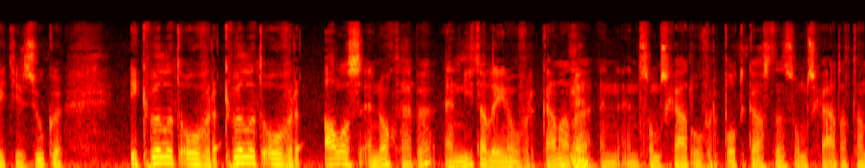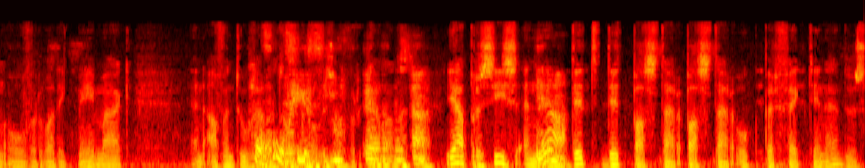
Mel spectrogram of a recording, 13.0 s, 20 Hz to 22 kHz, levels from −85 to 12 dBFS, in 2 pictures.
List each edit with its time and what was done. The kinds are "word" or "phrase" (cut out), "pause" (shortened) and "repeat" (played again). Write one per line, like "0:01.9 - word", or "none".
0:01.7 - repeat
0:03.0 - word
0:05.2 - phrase
0:09.8 - pause
0:11.6 - repeat

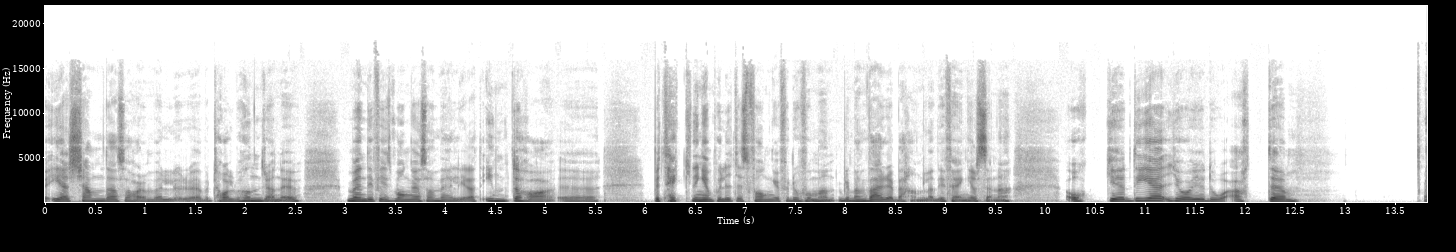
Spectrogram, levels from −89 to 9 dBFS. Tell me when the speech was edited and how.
none

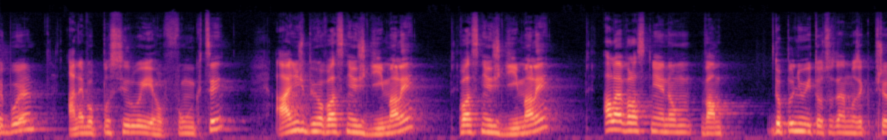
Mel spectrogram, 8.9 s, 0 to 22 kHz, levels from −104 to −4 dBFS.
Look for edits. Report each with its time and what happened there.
0:04.6 - repeat

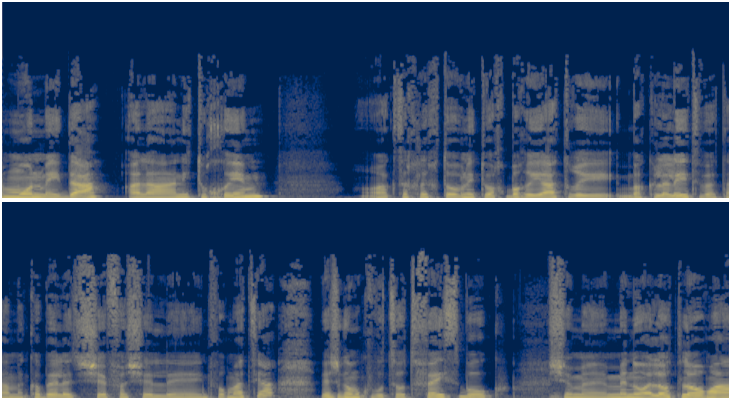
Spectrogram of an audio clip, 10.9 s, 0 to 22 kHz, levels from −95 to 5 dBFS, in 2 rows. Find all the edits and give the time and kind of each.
0:09.6 - word

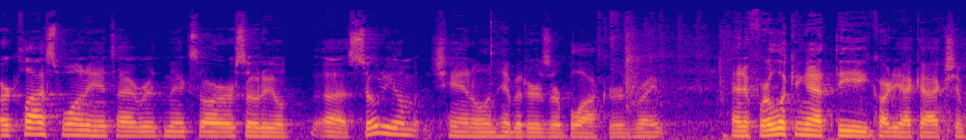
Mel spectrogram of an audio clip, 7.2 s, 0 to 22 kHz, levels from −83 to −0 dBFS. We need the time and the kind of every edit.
none

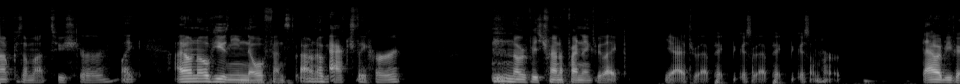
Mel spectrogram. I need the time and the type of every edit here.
0:02.3 - phrase
0:02.9 - phrase
0:03.3 - word
0:05.9 - word
0:07.5 - repeat

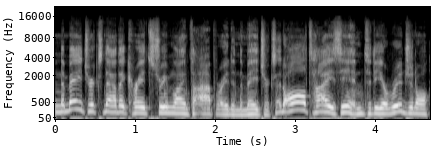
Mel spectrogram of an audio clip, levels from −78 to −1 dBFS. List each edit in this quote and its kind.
0:01.7 - word

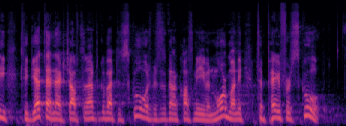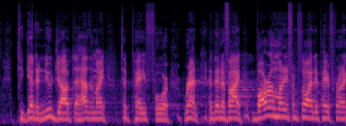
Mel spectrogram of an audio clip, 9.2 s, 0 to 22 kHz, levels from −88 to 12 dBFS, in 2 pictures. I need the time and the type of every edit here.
none

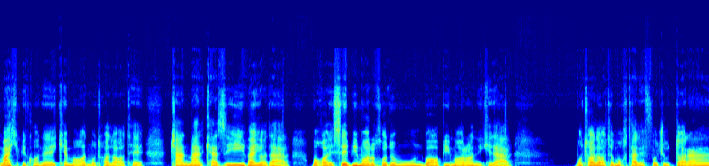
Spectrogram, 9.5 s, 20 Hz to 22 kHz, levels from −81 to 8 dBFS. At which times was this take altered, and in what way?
0:01.2 - word

